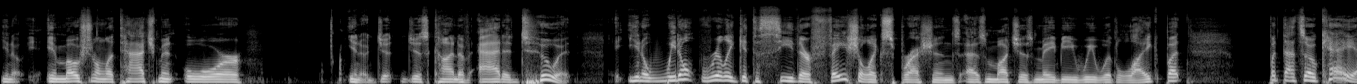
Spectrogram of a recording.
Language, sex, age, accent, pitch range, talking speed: English, male, 50-69, American, 110-140 Hz, 160 wpm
